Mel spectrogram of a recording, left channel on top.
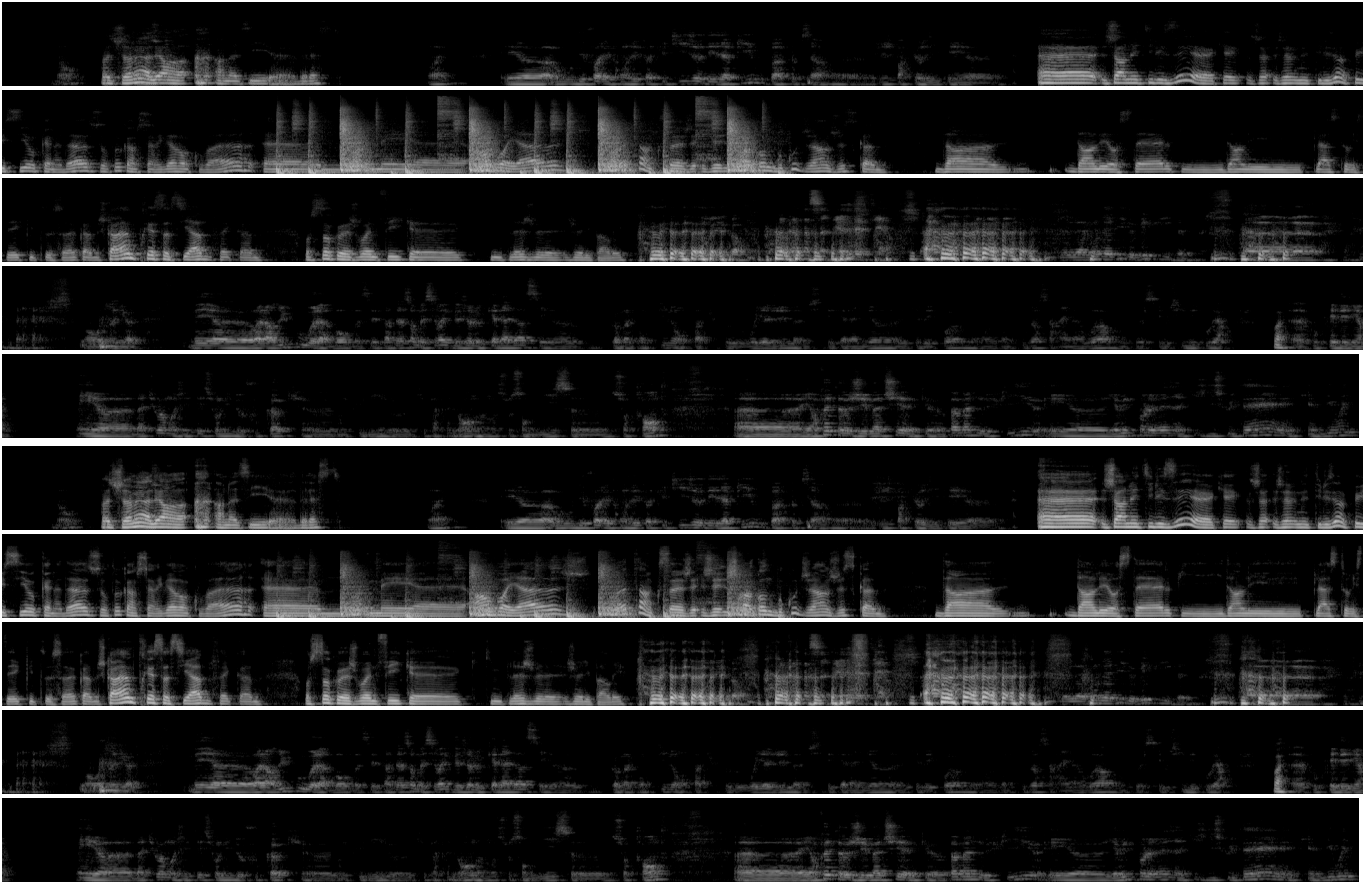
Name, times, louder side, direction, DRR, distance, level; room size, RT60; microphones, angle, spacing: voice 1, 0.5-1.7 4.2-10.0 34.2-36.8 37.1-37.3 37.8-53.3 53.7-54.5 55.2-67.9, equal, ahead, 4.8 m, -45 dB
voice 2, 1.0-3.3 10.3-19.5 19.7-22.4 22.9-23.9 24.2-29.8 30.3-31.8 32.1-34.3 34.9-35.8 36.4-37.4 37.8-37.9 39.3-39.9 41.8-42.0 53.5-53.7, right 4 dB, 80° right, 0.6 m, -27 dB
sound 1, 16.3-21.5, left 2 dB, 50° left, 0.9 m, -27 dB
10.5 x 5.7 x 3.4 m
head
